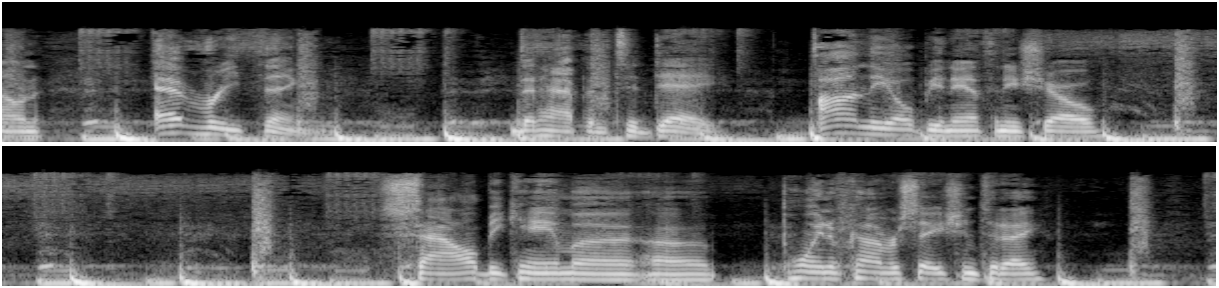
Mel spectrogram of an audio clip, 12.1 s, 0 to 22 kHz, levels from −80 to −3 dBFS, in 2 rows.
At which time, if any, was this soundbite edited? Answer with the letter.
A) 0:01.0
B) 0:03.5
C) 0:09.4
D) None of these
C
